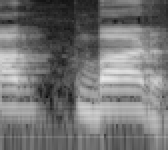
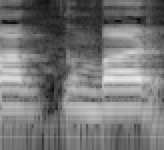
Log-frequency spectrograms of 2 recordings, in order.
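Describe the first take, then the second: The two takes are said the same way.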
